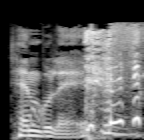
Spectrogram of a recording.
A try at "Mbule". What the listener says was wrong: Get rid of the T.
